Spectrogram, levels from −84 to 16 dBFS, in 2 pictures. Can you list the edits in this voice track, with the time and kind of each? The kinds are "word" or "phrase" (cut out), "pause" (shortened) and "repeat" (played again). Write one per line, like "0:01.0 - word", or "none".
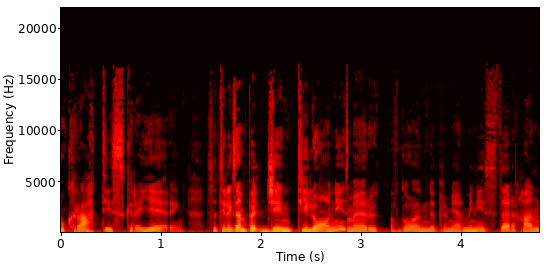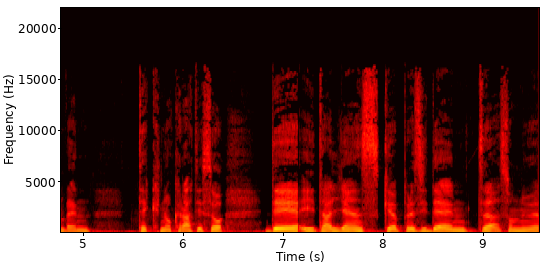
0:02.9 - word
0:03.3 - word
0:04.8 - word
0:07.2 - word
